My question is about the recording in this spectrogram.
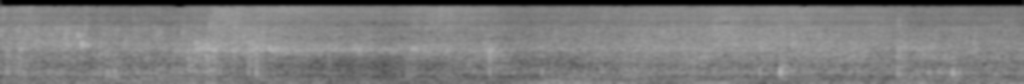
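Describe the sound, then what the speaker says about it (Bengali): Pieces of royal katla fish frying one by one in oil, a continuous hissing sizzle with light scraping and stirring sounds throughout, steady and close, no talking. "একটা একটা করে সুন্দর করে মাছ আমি এখানে ভেজে নিচ্ছি"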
